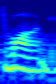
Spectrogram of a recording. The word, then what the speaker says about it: Doan: It's Dwan. Okay, but it's spelled I understand like Shane zero. Doan. And it's D-O-A-N, so how would you pronounce it at home?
